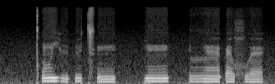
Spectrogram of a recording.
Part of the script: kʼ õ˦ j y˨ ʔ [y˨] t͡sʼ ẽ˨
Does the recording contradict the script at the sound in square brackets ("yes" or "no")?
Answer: yes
